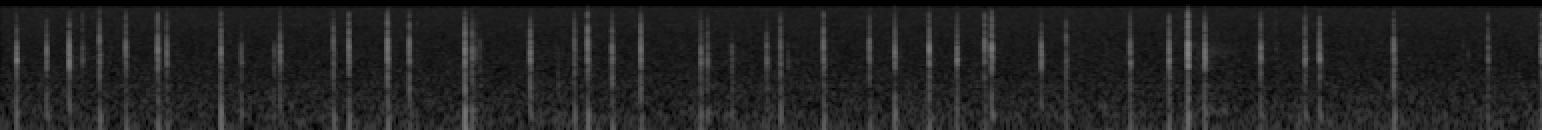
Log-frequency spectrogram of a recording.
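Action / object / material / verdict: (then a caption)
tap / cardboard chocolate bar box / cardboard / none. Long nails tap the front face of a full cardboard chocolate bar box held in the hands. The result is a steady, unevenly spaced run of quick, dry, bright clicks over a soft low rumble, each tap fading almost instantly.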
